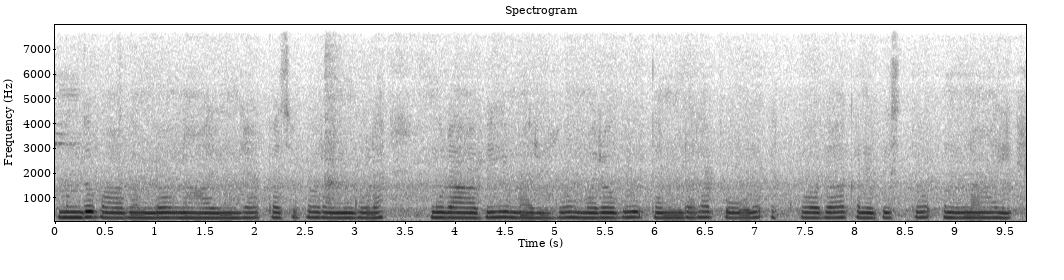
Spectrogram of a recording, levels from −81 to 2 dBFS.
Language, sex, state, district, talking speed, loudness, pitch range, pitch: Telugu, female, Telangana, Hyderabad, 85 wpm, -18 LUFS, 200-210 Hz, 205 Hz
